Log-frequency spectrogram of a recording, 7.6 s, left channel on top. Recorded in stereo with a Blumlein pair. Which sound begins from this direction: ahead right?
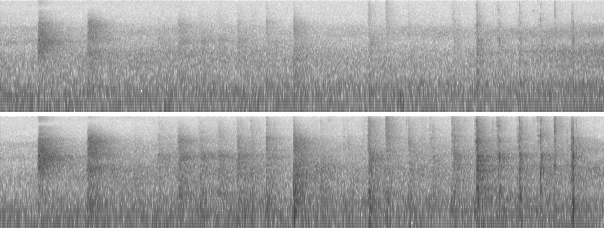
Running footsteps, at 0.5 s.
